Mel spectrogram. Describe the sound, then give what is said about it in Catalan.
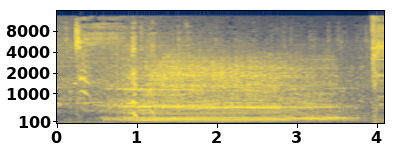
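A real crocodile growls in one deep, steady rumble that swells in and holds for about three seconds before fading. It is loud, with an engine-like drone and no voices. “Mira, espera, que en Jové ens ha buscat el so real d'un cocodril.”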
